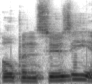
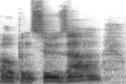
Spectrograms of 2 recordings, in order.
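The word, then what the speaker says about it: openSUSE: deian you say devian you say open Suzie instead of open Souza there's the hey I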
